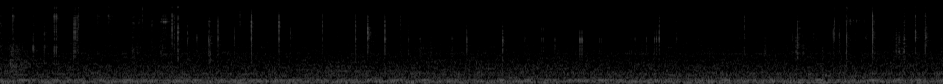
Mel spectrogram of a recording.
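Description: A solid, white, carved, tiered selenite crystal tower is turned in the hands and tapped with long acrylic nails. Quiet, rapid, bright little clicks and patters scatter across the clip over a steady low hum.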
